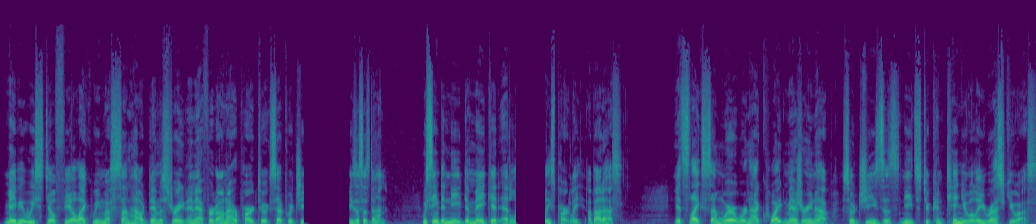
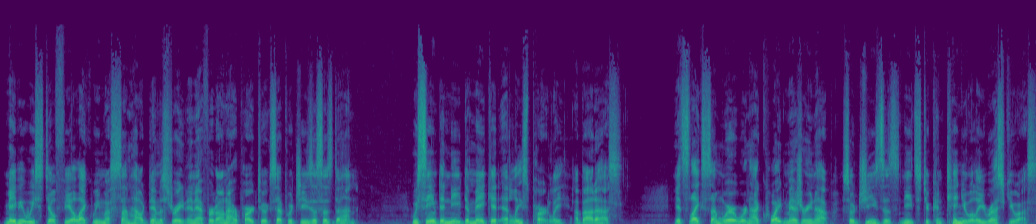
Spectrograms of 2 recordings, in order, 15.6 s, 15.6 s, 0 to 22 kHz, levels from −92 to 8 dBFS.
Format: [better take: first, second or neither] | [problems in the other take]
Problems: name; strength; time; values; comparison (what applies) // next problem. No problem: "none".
second | audio freezing; at 4.5 s for 0.5 s and at 7.5 s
